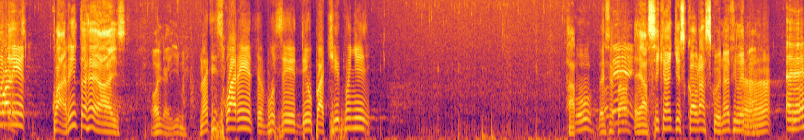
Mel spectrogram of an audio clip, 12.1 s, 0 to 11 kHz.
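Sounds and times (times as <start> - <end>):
rushing background noise: 0.0 - 11.0.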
